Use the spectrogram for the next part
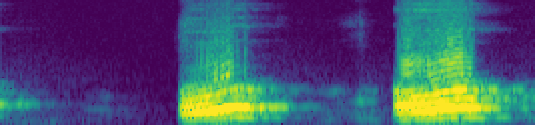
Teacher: पीछे गले में वाइब्रेट हो रहा है जहां पे जीभ शुरू हो रही है वहां पे वाइब्रेट हो रहा है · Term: पश्च स्वर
